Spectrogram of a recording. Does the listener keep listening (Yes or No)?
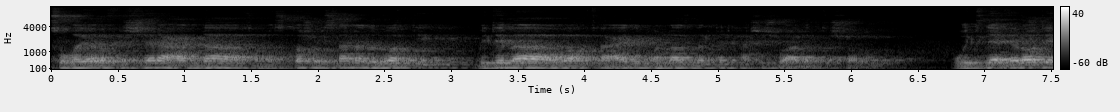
Yes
